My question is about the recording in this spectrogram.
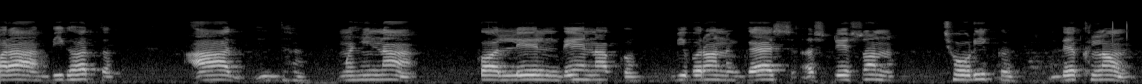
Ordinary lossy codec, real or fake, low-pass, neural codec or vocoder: none; real; none; none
